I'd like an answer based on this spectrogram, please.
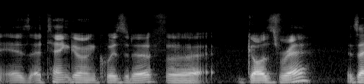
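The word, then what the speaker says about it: Gozreh: So, Inquisitor Mason is a Tango Inquisitor for Gosre.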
